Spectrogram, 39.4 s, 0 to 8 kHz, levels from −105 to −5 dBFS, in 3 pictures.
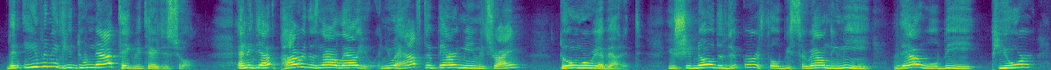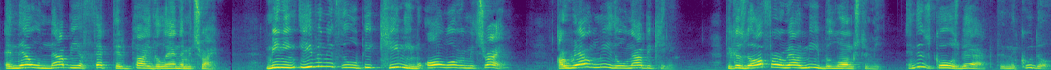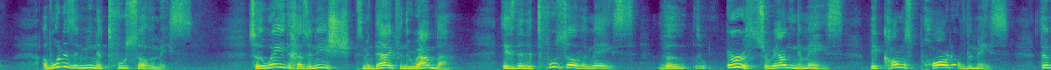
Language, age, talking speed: English, 20-39, 190 wpm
